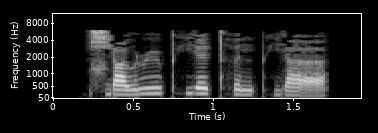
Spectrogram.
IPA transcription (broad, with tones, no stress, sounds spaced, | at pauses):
ɕ j ɑ˨˦ ʊ̯ ɻ ɻ̩˦ pʰ j ɛ˦ t̪ʰ ə˨˦ n pʰ j ä̰˨˩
